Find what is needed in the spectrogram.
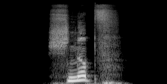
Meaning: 1. singular imperative of schnupfen 2. first-person singular present of schnupfen
- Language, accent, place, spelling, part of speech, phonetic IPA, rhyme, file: German, Germany, Berlin, schnupf, verb, [ʃnʊp͡f], -ʊp͡f, De-schnupf.ogg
